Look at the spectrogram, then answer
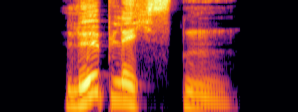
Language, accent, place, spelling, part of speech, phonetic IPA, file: German, Germany, Berlin, löblichsten, adjective, [ˈløːplɪçstn̩], De-löblichsten.ogg
- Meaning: 1. superlative degree of löblich 2. inflection of löblich: strong genitive masculine/neuter singular superlative degree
